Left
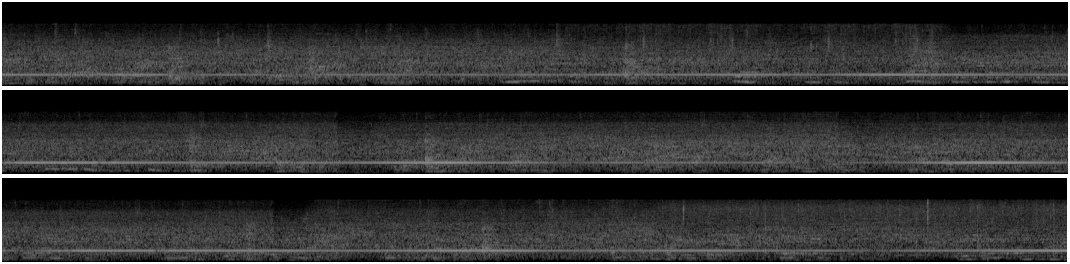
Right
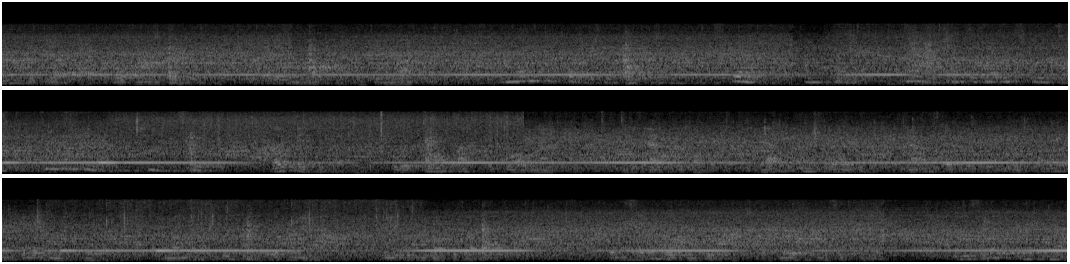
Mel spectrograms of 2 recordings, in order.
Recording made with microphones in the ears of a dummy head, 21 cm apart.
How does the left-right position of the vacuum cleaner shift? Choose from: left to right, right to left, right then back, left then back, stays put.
left then back.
